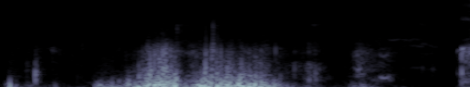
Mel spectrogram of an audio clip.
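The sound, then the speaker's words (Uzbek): Hooves of a donkey clip-clopping as it walks, carrying children to school; a loud stretch of irregular clattering is followed by a few separate hoof knocks. “Mana bunday bir xil payt eshakka mindirib, o'zim maktabga olib borib kelaman.”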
